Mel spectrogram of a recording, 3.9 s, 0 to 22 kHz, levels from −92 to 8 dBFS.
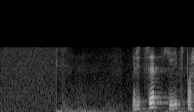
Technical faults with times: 0.00-1.11 sound dropped by the voice detector
1.22-2.64 comfort noise in place of the background

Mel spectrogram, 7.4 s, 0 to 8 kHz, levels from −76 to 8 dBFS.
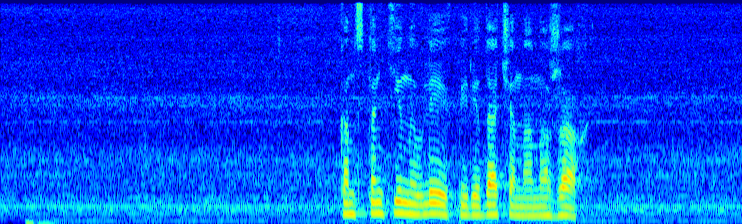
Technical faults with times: none

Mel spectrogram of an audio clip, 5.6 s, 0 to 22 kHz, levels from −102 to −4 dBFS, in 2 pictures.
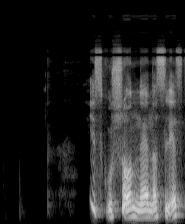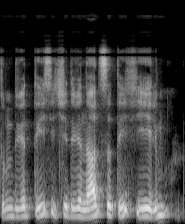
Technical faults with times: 1.61-5.34 automatic gain rising

